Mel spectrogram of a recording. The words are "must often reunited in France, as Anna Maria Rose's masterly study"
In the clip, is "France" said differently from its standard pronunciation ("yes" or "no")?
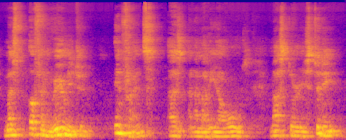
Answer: yes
